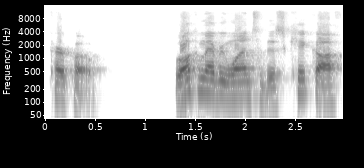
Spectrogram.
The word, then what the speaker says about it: CRTPO: which goes by the acronym crtp which is pronounced carpo welcome everyone to this kickoff meeting for the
